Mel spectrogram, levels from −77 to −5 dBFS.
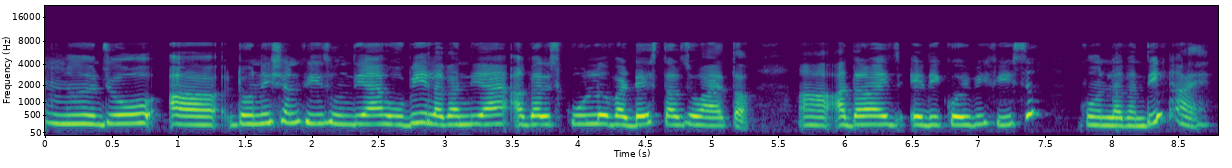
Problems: background sounds at intervals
